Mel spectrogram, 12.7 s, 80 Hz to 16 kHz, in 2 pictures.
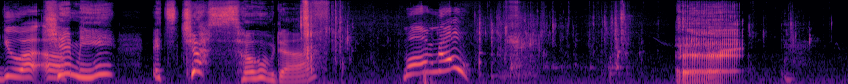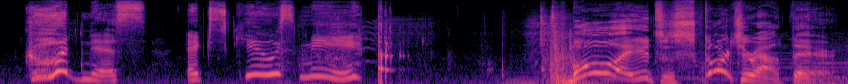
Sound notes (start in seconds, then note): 5.0 belches; 9.0 burps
